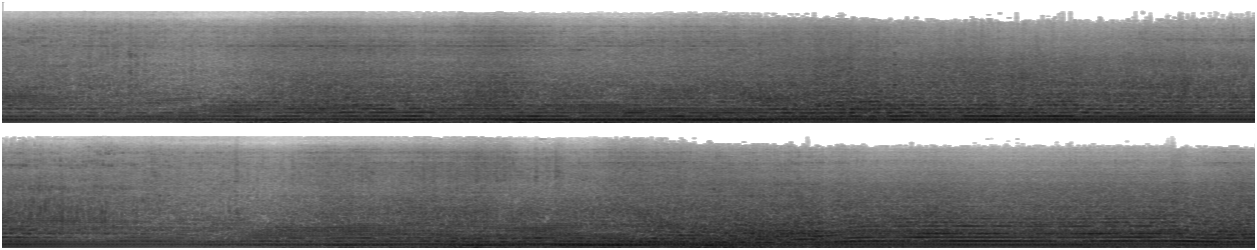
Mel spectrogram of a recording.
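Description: Hustler zero-turn riding mower's engine running while mowing. The engine grows louder and quieter as the mower moves about, and its pitch sags briefly and picks back up near the end.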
